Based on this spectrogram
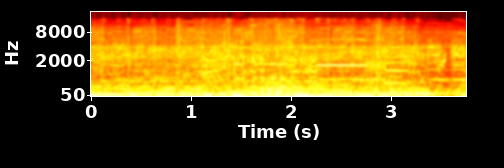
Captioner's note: rooster crowing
